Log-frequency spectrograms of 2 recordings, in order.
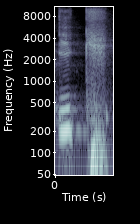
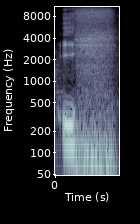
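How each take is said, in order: First: The ch is not a soft hiss. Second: The ch is a soft breathy hiss. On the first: The speaker calls it wrong. "Você talvez vai dizer ich" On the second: The speaker calls it right. "mas não vai falar ich"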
